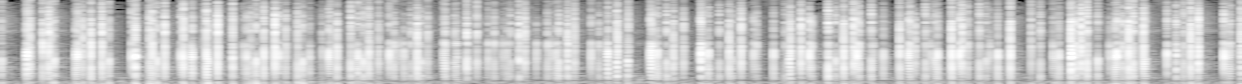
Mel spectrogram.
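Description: The hollow back of a teal plastic paddle hairbrush with metal-tipped bristles is tapped and scratched quickly with long nails. The result is a dense, fast run of sharp, dry clicks and scrapes, bright in the upper midrange, with each tap dying away at once.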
